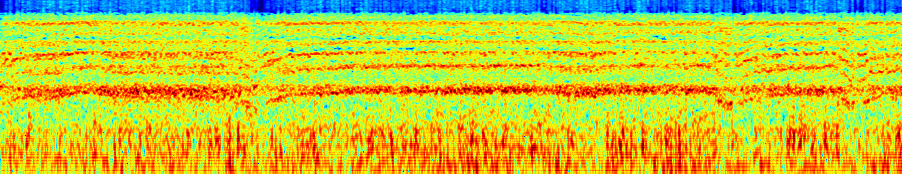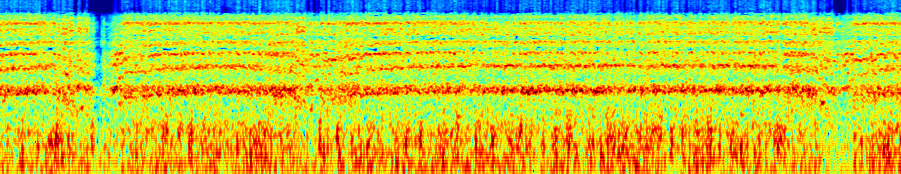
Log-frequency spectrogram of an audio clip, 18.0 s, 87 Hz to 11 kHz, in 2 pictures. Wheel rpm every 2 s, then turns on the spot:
180, 210, 230, 220, 190, 170, 210, 230, 200.
none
